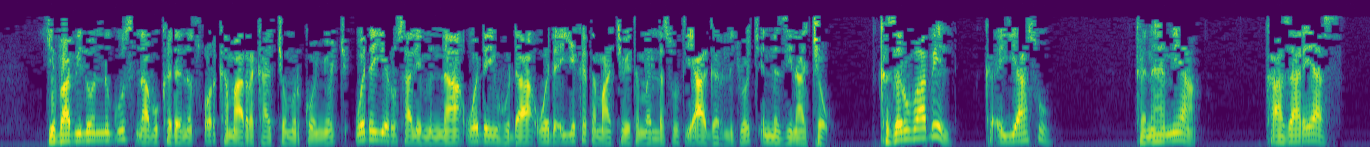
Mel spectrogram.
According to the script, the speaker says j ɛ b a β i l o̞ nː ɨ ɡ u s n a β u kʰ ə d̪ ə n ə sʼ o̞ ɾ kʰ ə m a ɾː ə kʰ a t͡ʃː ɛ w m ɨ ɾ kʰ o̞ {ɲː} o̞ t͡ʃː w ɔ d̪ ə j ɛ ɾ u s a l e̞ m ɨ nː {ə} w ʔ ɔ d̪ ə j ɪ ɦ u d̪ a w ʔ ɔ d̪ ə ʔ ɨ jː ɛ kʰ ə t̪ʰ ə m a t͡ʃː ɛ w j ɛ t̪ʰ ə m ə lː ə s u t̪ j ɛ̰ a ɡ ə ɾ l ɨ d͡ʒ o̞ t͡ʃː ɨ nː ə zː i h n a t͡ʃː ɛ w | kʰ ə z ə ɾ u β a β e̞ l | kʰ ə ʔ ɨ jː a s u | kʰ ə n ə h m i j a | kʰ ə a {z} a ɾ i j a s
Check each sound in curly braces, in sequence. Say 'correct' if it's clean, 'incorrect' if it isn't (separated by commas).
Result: correct, incorrect, correct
